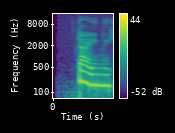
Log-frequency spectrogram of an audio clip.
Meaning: 1. secret 2. stealthy; surreptitious 3. vague 4. privy
- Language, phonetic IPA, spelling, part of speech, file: Russian, [ˈtajnɨj], тайный, adjective, Ru-тайный.ogg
